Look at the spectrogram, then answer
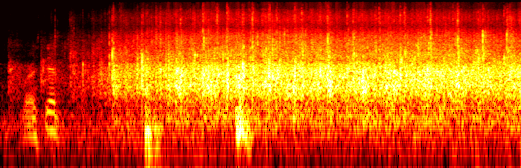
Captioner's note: applause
